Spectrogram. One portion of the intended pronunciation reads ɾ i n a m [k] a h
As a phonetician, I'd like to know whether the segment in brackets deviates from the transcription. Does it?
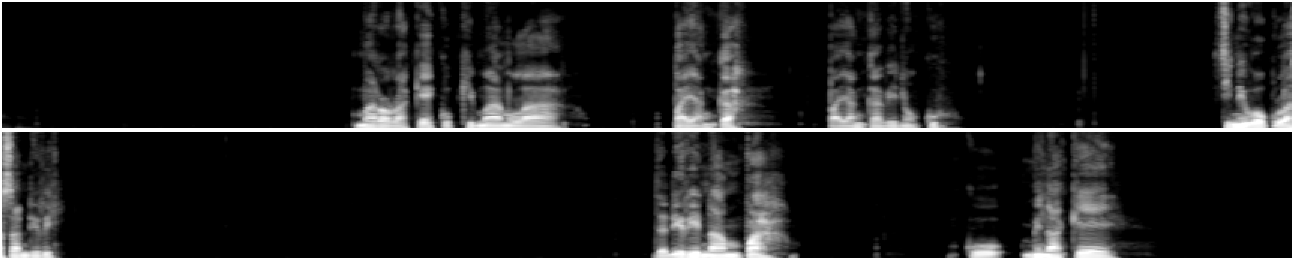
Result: yes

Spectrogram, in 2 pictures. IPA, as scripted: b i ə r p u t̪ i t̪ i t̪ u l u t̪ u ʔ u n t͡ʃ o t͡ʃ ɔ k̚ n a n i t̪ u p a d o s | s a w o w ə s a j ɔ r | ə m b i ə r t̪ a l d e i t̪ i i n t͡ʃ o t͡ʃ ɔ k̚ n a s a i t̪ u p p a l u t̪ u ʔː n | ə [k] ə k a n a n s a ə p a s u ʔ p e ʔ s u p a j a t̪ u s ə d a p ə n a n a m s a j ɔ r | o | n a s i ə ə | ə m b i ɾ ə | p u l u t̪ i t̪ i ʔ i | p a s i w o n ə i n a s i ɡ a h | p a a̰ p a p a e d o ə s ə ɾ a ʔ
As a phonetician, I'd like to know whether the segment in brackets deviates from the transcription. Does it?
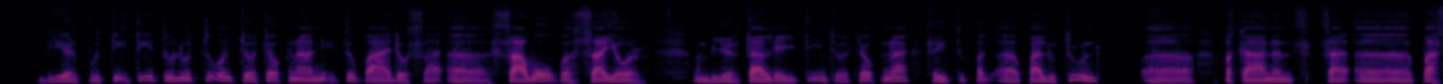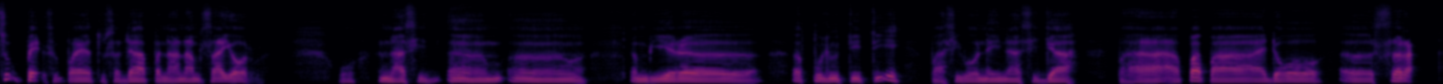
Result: yes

